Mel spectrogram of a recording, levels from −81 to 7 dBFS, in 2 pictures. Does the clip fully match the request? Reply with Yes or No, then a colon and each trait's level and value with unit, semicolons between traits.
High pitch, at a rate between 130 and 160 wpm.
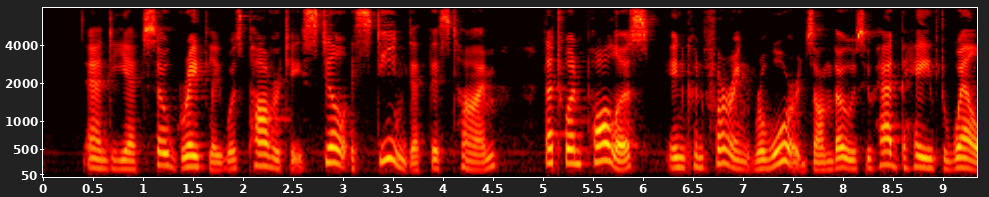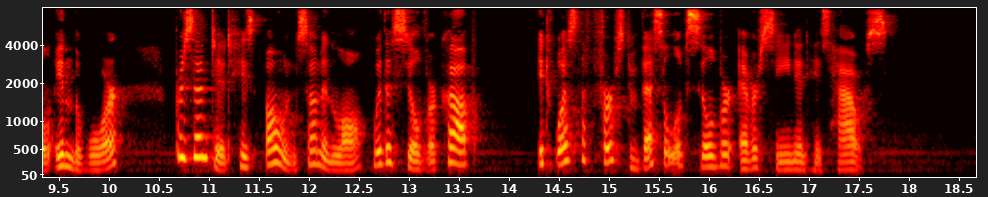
No: medium, 175 Hz; average, 155 wpm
